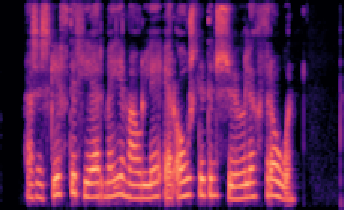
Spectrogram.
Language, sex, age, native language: Icelandic, female, 30-39, Icelandic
